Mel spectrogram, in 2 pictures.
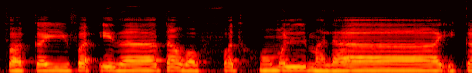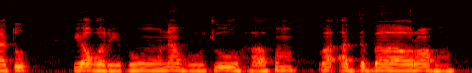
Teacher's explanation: یا ساکن سے پہلے زبر ہے، یالین بنے گی، اسے کھینچا نہیں جائے گا۔ یہاں الف مدہ بن رہی ہے، ایک الف کی مقدار کھینچ کر پڑھا جائے گا۔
